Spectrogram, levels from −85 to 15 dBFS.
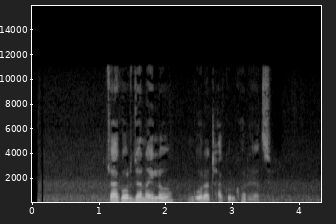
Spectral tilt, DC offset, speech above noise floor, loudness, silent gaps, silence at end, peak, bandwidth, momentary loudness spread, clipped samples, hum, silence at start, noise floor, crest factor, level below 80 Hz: -6 dB/octave; under 0.1%; 30 dB; -21 LUFS; none; 0.8 s; -2 dBFS; 11.5 kHz; 17 LU; under 0.1%; none; 1.1 s; -50 dBFS; 20 dB; -72 dBFS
